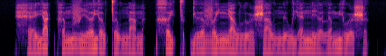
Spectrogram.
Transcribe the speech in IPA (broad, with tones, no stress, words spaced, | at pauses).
hɛ˨˩˦ja˦˥k̚hə˧˥m vi˨˩˦ə̯ jə˨˩˦wt̪ə˨˩˦wna˧˥m | xə˧jt̪ə˨˩k̚jɨ˧ə̯və˧˥j ɲa˧wlu˨˩˨ə̯ʂa˧w nɨ˨˩wjɛ˧˥ni˨˩ə̯ lə˧˥m ju˨˩˨ə̯ʂə˨˩k̚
